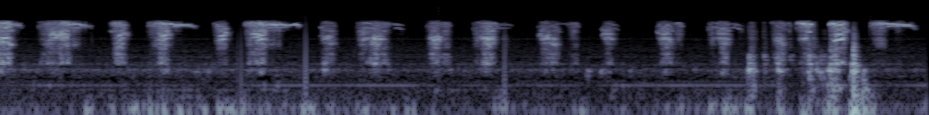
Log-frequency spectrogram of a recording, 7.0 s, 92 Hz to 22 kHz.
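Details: Great tit nestlings in a nest on 24 June 2019 give rapid, hissy, high-pitched begging calls, about two or three per second, with a low background hum. They beg when the mother brings food.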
